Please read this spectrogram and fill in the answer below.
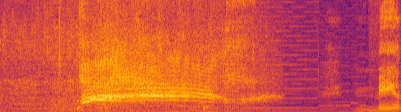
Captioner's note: screech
